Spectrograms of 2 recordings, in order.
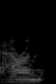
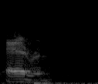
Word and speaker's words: Aaron: thinking about this it's you would say Aaron I would say Aaron if I was saying it someone called Aaron but I think it's gonna be better if we pronounce it Aaron can we sing it it's a little bit posh it's a little bit affected but if we all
